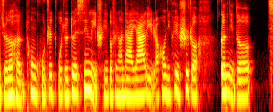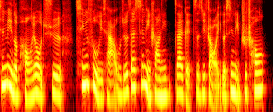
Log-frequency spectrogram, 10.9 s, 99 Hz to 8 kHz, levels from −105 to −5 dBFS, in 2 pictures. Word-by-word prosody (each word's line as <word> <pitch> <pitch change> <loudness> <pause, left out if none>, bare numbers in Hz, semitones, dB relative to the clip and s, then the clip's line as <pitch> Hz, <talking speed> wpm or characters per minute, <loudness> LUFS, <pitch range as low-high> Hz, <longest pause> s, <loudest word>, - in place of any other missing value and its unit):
觉 175 - -1
得 190 +1 +4
很 170 -3 -2
痛 215 -2 +1
苦， 195 -1 -5
这 210 -1 -1
我 185 -4 -3
觉 185 - -2
得 - - -3
对 210 -2 +3
心 230 +4 +2
理 210 - 0
是 180 - -4
一 - - -5
个 180 - -3
非 185 +2 -6
常 180 0 -1
大 185 -1 +1
的 175 - -3
压 185 +1 +5
力， 195 - -4
然 - - -5
后 205 - -3
你 190 - -3
可 195 - -5
以 220 - +2
试 235 - +1
着 195 -4 -1 0.4
跟 210 0 +3
你 185 - -4
的 175 +1 -3 0.3
亲 280 0 +4
密 285 -4 +5
的 190 -3 +4
朋 175 -1 -3
友 205 -1 +3
去 200 -3 -1 0.2
倾 290 -1 +4
诉 270 - +2
一 170 - -4
下， 170 +1 -2
我 190 - -6
觉 195 - -3
得 220 - +2
在 265 - +1
心 270 +3 0
理 245 - +5
上 190 -1 0
你 185 +1 -2
再 205 -1 +2
给 - - -4
自 210 - -5
己 200 +1 -4
找 - - -1
一 - - -6
个 - - -2
心 220 - +2
理 200 - 0
支 205 +2 -4
撑。 230 +3 +1
200 Hz, 330 characters per minute, -25 LUFS, 185-220 Hz, 0.4 s, 压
